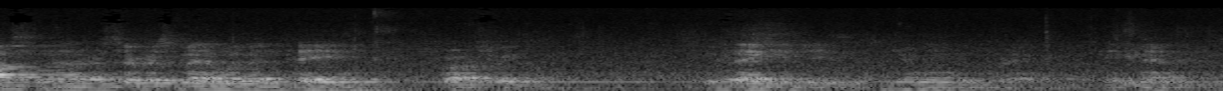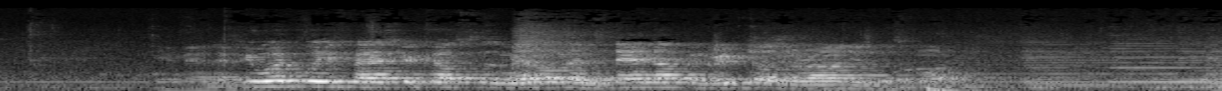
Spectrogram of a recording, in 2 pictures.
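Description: A man speaks with animation through loudspeakers in a large echoing hall.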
